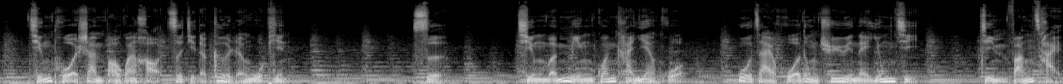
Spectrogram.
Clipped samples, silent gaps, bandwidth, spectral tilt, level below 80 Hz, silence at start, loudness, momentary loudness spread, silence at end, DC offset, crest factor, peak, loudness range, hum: under 0.1%; none; 19.5 kHz; -6 dB/octave; -26 dBFS; 0 s; -14 LUFS; 13 LU; 0 s; under 0.1%; 14 dB; 0 dBFS; 3 LU; none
